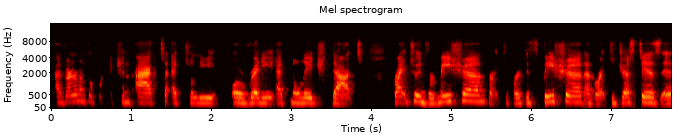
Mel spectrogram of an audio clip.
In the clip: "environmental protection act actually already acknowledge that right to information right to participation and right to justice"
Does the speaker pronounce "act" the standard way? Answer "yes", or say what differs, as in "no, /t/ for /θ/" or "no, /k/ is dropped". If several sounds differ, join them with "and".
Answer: yes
